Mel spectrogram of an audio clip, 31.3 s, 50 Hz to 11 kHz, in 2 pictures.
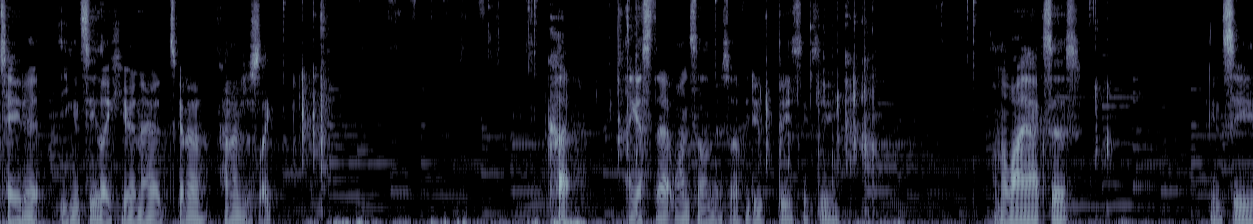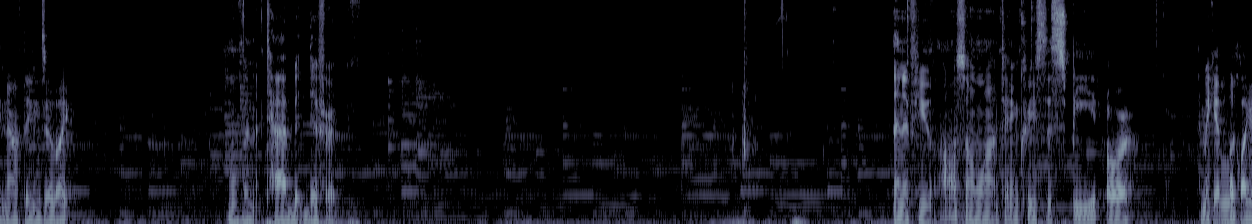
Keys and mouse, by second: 3.8 ctrl+z, 7.7 shift+Right, 9.0-11.7 drag, 10.2 BackSpace, 11.7 middle click, 13.1 click, 13.7 space, 24.8 space, 26.0 click.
